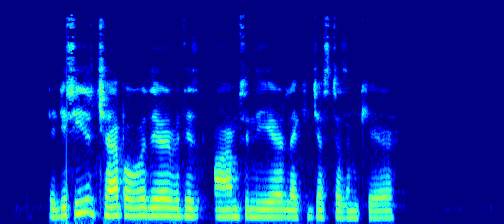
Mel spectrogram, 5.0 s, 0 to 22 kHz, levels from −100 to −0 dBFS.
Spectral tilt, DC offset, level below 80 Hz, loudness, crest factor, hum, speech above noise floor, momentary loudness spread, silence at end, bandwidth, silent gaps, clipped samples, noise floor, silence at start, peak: -5.5 dB/octave; under 0.1%; -82 dBFS; -45 LUFS; 20 dB; none; over 46 dB; 10 LU; 1.1 s; 16 kHz; none; under 0.1%; under -90 dBFS; 0.5 s; -26 dBFS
